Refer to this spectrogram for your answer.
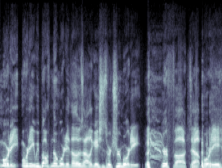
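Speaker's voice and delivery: rough, raspy, creaky cartoon voice. Imagining Rick coming in to talk to Morty about the allegations, in a Rick Sanchez voice. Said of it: "I want Rick to come in and be like".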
